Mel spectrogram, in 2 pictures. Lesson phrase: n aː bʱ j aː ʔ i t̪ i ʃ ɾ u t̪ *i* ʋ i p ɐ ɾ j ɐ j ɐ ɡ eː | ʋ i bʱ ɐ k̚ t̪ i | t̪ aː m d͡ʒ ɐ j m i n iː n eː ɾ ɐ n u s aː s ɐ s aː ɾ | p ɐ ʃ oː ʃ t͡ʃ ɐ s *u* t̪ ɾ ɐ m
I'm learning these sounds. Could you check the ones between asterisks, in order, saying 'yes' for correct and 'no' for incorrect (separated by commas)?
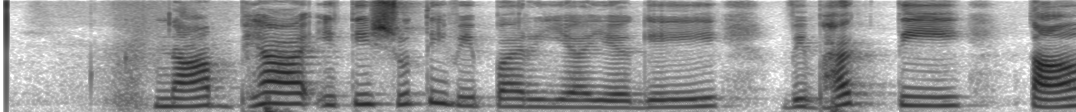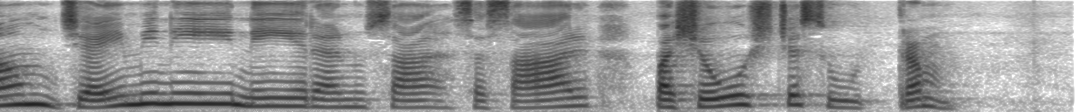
yes, no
